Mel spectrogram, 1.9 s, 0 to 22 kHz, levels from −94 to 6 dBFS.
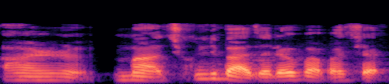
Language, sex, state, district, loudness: Bengali, male, West Bengal, Kolkata, -19 LUFS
